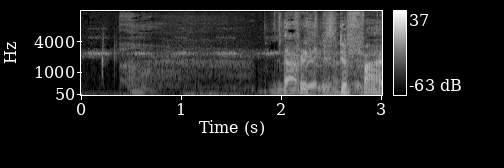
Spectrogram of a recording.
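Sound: crickets chirping sound effect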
